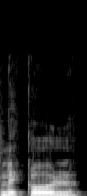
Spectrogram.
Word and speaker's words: l'école: Let's just pronounce them one more time. Say these after me. The school is l'école.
